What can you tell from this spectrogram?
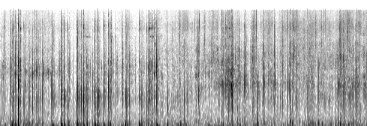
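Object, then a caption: Clear vinyl zip bag. A clear lemon-print vinyl zip pencil bag is crinkled, folded and squeezed in hands with long nails. Dense, bright crinkling and crackling snaps come in quick irregular bursts, each dying away almost at once. Softer rustling fills the gaps between them.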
